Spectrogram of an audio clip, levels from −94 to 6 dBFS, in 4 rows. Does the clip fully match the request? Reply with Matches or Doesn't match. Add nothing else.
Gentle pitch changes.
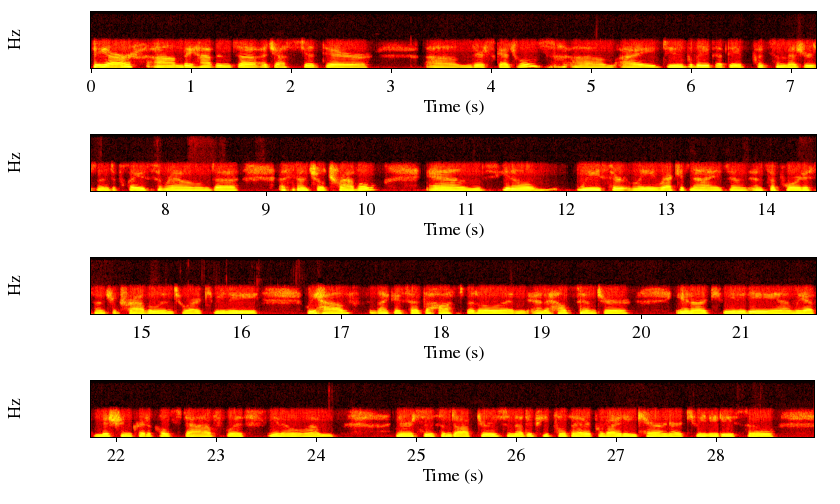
Matches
